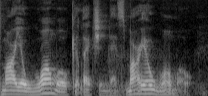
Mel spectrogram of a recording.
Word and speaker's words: Uomo: That's Mario Uomo. It's an Italian surname. So Mario, M-A-R-I-O. Uomo is spelled with a U. It's got the W sound, like the W-O, W sound, but it's U-O-M-O.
